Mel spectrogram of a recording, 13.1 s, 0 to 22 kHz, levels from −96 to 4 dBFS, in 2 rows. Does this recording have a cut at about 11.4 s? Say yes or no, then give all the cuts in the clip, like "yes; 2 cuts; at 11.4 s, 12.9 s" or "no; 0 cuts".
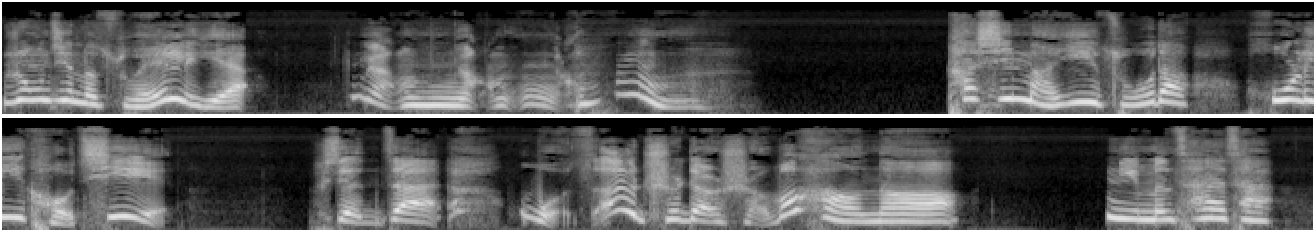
yes; 2 cuts; at 8.1 s, 11.4 s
